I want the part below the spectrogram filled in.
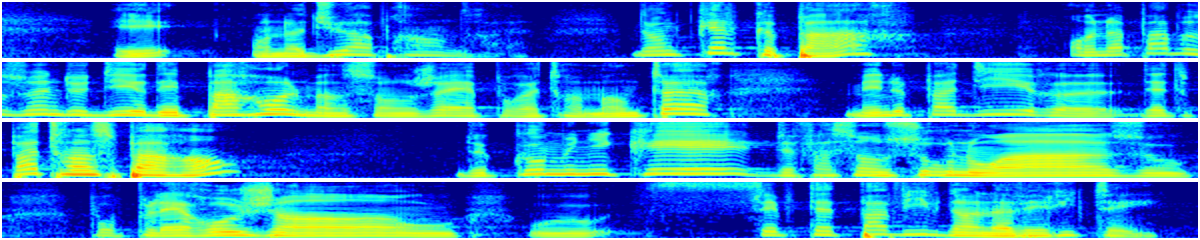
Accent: France; now in Canada; en tant que petit Français vivant au Québec

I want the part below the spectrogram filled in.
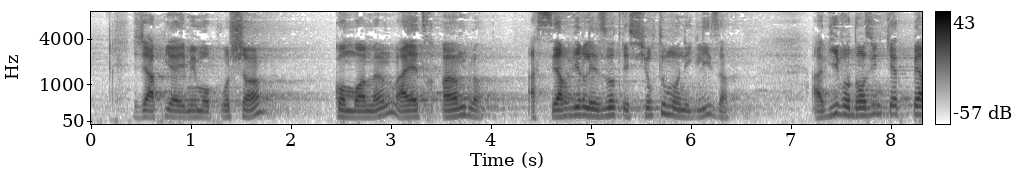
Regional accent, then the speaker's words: Chad; moved away as an adult; now in Toulouse, France; J'ai 30 ans, je suis tchadien de nationalité

